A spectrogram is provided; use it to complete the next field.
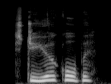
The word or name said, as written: styregruppe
